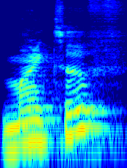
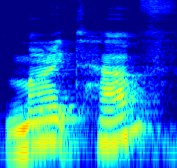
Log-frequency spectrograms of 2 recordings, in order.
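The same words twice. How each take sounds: First: The words are joined with a short 've' ending. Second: Both words are said fully and separately.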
